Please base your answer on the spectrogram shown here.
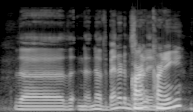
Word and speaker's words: Carnegie: used to play there there's one in New York that's the real one right which is pronounced Carnegie well that's wrong that's how they well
